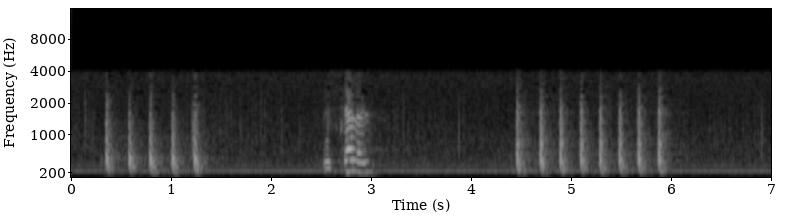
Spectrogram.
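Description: Someone pounds repeatedly on a locked dressing room door, two bursts of five and seven firm, evenly spaced knocks, with a voice calling out between them over a low steady hum.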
